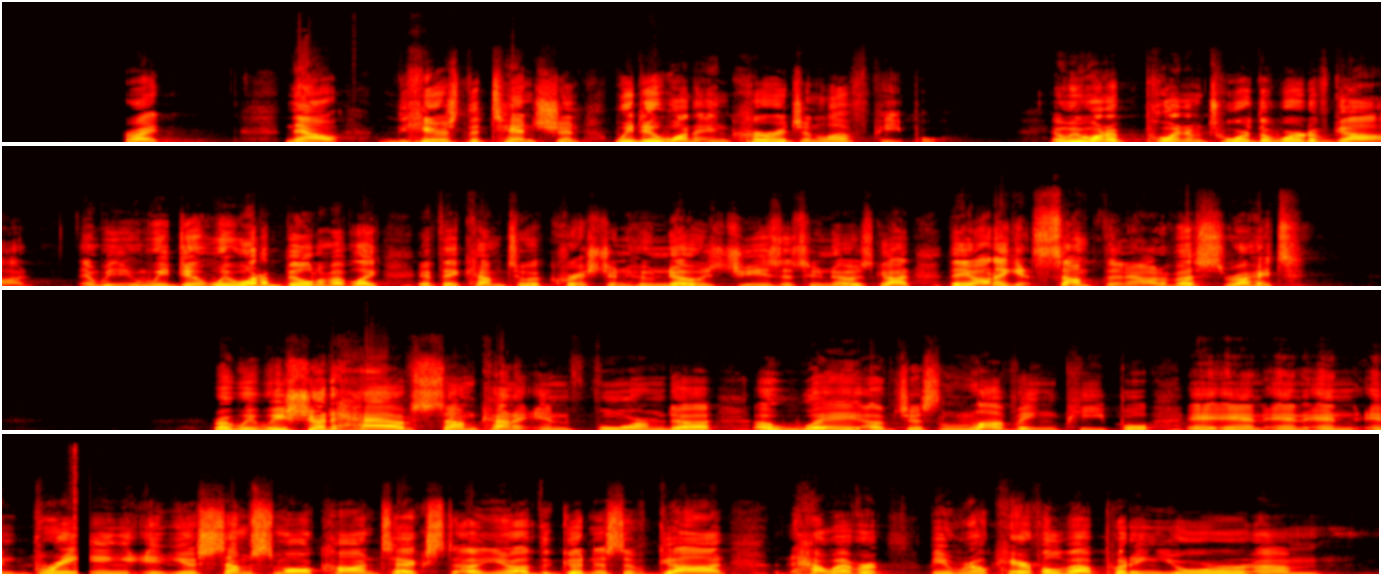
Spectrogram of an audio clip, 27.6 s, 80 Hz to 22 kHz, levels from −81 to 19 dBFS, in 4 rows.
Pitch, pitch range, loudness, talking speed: 195 Hz, 170-225 Hz, -19 LUFS, 215 wpm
